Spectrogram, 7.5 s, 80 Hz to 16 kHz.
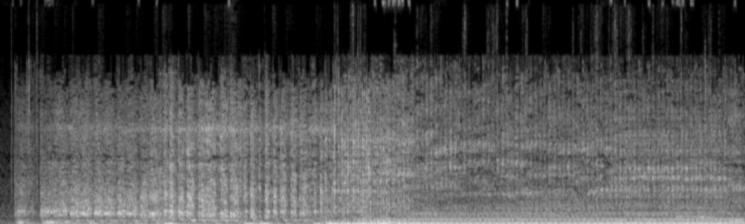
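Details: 1998 Gehl skid steer with a Kubota four-cylinder diesel, after rebuilding the fuel pump, bleeding the lines and heating the glow plugs: loud clatter while cranking, catches after about three seconds and settles into a steady, even idle. Normal idle.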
